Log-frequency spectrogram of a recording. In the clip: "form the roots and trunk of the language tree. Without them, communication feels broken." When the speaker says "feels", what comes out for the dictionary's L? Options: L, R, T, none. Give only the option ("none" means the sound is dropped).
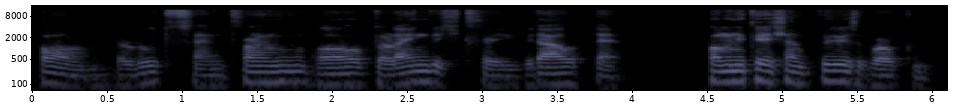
none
